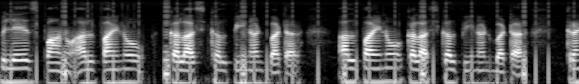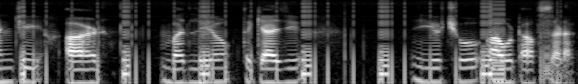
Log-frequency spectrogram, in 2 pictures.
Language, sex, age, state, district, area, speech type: Kashmiri, male, 18-30, Jammu and Kashmir, Bandipora, rural, read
